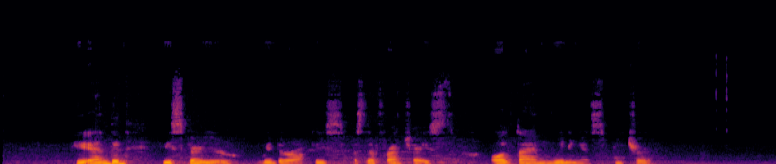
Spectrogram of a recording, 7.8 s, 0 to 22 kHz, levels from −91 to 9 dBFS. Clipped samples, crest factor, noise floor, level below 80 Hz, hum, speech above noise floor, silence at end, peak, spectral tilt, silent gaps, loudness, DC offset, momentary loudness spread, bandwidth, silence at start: under 0.1%; 20 dB; -64 dBFS; -64 dBFS; none; 43 dB; 1.25 s; -2 dBFS; -8.5 dB/octave; none; -22 LUFS; under 0.1%; 14 LU; 10 kHz; 0.75 s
